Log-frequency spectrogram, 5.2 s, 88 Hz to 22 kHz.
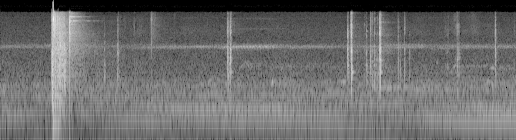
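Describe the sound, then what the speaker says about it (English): A Benjamin 392PA pump air rifle fires a pellet with one sharp, loud crack near the start, followed by a few faint mechanical clicks and taps from handling the gun, heard alone and close. "Pump it 3, 4, 5 times, put a pellet in it,"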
